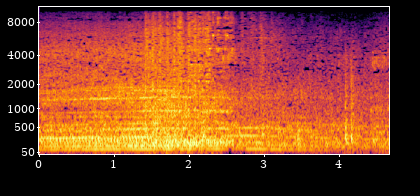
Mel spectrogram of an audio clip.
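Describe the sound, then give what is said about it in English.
A car engine roars, swelling to a loud peak as it speeds past, then fades away down the road. Sharp rattling bursts cut through the noise as it passes. “The car's coming! Get down!”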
